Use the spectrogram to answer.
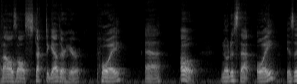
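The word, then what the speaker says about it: ποιέω: It's 1 consonant and 3 vowel sounds, 3 syllables. This is typical of Greek. I told you that it's a very vowel-rich language. Poieo, poieo.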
